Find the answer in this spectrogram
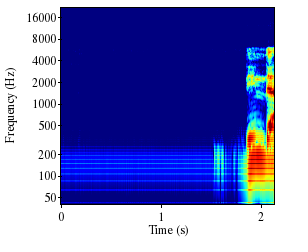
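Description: Steady electrical mains hum, a low buzz with evenly spaced overtones, heard in a pause in speech. A man's voice starts again near the end.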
